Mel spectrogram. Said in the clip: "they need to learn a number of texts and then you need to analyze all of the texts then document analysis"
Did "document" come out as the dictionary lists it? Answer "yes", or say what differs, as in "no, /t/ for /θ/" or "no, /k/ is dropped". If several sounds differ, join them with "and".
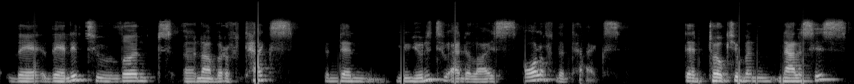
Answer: no, /t/ is dropped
